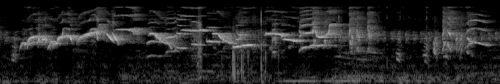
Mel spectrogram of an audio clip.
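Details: Oriental magpie-robin singing during training: a dense, lively medley of warbled whistles, chirps and buzzy high trills, with a faint low hum in the middle.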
